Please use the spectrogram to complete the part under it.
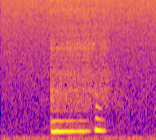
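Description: A young woman hums a short tune close by.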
